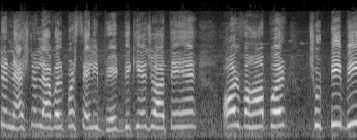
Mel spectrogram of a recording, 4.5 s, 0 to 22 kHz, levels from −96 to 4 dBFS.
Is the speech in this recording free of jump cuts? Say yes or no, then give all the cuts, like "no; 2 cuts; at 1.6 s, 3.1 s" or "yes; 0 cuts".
yes; 0 cuts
